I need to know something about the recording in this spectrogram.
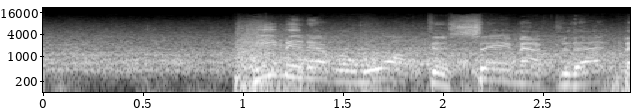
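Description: A heavy body slams down onto a wrestling mat with a thud.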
